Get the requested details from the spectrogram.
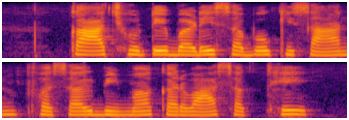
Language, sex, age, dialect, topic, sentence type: Chhattisgarhi, female, 18-24, Western/Budati/Khatahi, agriculture, question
